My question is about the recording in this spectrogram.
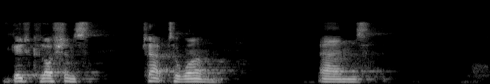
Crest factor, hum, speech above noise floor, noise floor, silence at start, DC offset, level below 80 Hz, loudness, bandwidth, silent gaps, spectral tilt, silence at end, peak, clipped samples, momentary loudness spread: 20 dB; none; 54 dB; -80 dBFS; 0.05 s; under 0.1%; -68 dBFS; -26 LUFS; 7.8 kHz; none; -4.5 dB/octave; 1.1 s; -8 dBFS; under 0.1%; 11 LU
